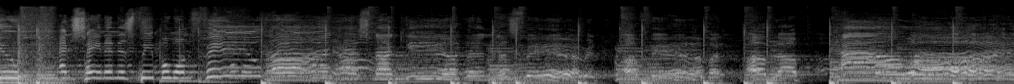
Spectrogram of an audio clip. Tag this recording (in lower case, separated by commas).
music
